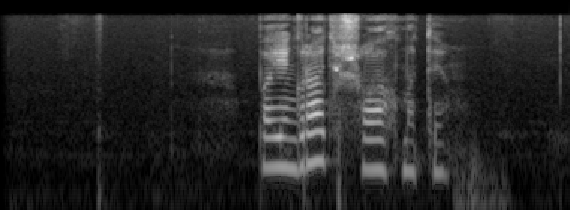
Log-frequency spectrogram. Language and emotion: Russian, sad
